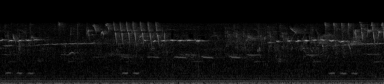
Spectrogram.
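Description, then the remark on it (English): Superb starling calls, a run of quick, bright chirps and whistles in short bursts, fairly faint, over a steady low background hum with no voices. “So are small birds, such as the superb starling.”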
